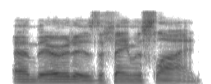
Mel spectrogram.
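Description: A man's voice: on the low side, a little slow, darkish tone, clear, resonant tone, no room sound. A man hosting a podcast, chatting casually and enthusiastically with a guest. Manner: enthusiastic, appreciative. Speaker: podcast host. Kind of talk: casual interview chat.

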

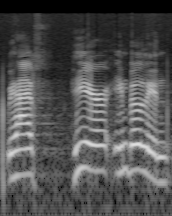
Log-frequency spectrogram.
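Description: A man's voice: sits high, slow pace, lo-fi sound, slight background noise. A middle-aged man speaking as an executive presenter in a conference keynote on a large indoor stage.

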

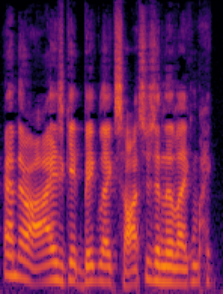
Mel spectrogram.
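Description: A man talking casually as an interview guest, telling stories in an animated, jokey, self-deprecating way and acting out remarks he quotes. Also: a little high, brisk, no room sound. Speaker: guest, audio drama writer and producer.

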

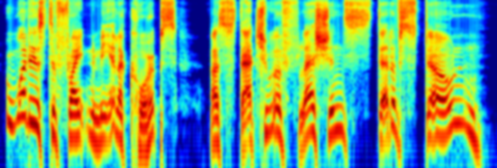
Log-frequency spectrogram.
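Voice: medium pitch, sing-song, a little slow, no echo, clean studio sound, voice pushed up. A reader putting on a proud, boastful young male surgeon. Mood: lofty. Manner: boastful, lofty, sharp retorts. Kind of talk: audiobook character reading.

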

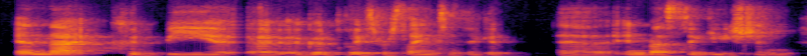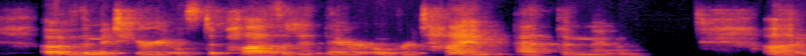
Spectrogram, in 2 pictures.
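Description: Woman, 30s, lower voice, explaining patiently on a webcam in an echoey room with dull sound. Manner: measured, explanatory, with frequent "um" pauses. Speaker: guest speaker answering questions. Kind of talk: public lecture Q&A over video call. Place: home office, indoors. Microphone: webcam at desk on video call. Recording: roomy, dull video-call audio.

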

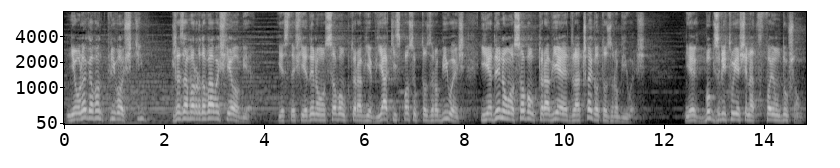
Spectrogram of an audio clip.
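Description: A stern judge, played by a man, delivers solemn words to a convicted killer. The voice is fairly high for a man, in long reverb with music behind it. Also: measured pace, close to an everyday voice. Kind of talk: dramatized courtroom speech. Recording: long hall reverb over background music.

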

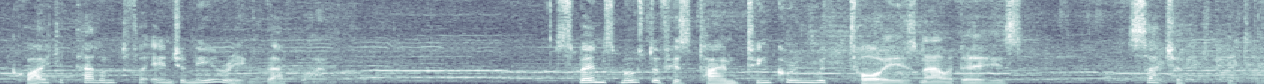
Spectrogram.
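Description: An actor playing a grave, pious brother of a cathedral in a fantasy video game, speaking in a measured, formal, solemn manner. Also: male voice, medium pitch.

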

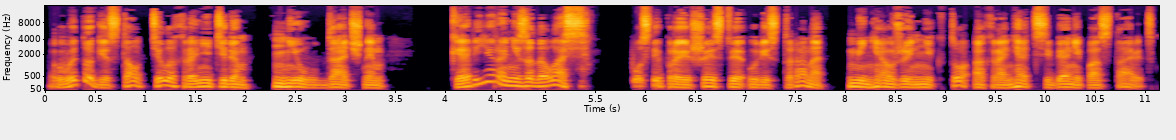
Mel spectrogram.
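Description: A man's voice: on the low side, animated, a little slow, dark tone, no room sound, studio quality. A man reading first-person fiction as a scripted audiobook narration.

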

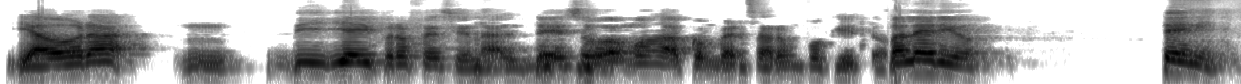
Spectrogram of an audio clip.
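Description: A man's voice: fairly high pitch, normal speed, gravelly, slightly rough. A man hosting a casual interview in a friend's house, prompting his guest with short, friendly interjections. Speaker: podcast host.

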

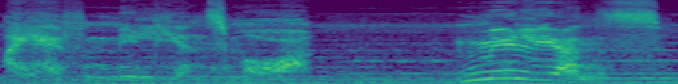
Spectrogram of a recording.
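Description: A man's voice: high-pitched, wildly swooping pitch, very slow, creaky, heavily acted. A man voicing a menacing demon overlord in a video game, grandiose and taunting, full of contempt for mortals. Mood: menacing, gloating. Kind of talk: video game villain acting. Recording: echoing, with loud music and effects.

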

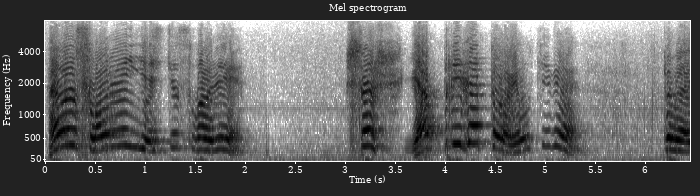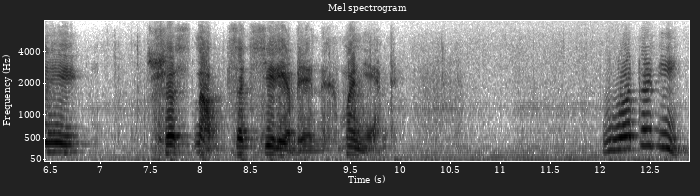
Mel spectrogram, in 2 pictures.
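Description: A man's voice: extremely high pitch, big pitch swings, heavily acted. An actor playing a sly, greedy, fat rich herd owner in an old cartoon, wheedling and drawing out his haggling. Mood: sly, gloating. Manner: wheedling, drawn-out, crafty haggling. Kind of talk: old Soviet cartoon acting. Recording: dull, muffled old film soundtrack.

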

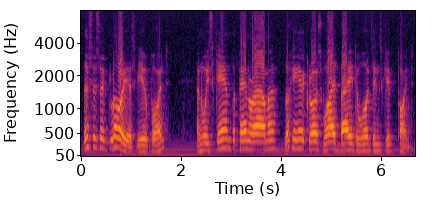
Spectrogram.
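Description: A man with an Australian accent gives a measured, formal scripted travelogue narration in a 1960s style. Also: on the high side. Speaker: slideshow narrator. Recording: dull, lo-fi 1960s tape recording.

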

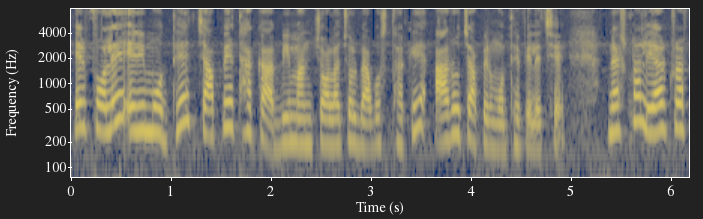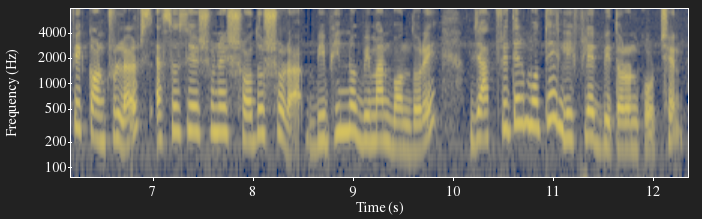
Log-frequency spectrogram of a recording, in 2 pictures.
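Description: A woman's voice: a little high, animated, a little fast, dark tone, slight background noise. A woman news presenter reading a scripted report.

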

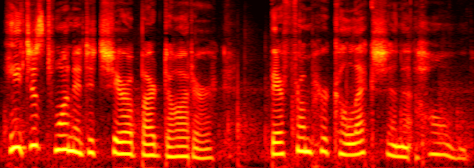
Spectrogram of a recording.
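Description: A woman playing a gentle, devoted mother of a troubled girl in an audio drama. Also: medium pitch, sing-song, a little slow, a little hiss or hum. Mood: patient, coaxing.

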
